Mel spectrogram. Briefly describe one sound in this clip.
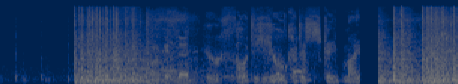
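A rifle fires rapid gunshots.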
